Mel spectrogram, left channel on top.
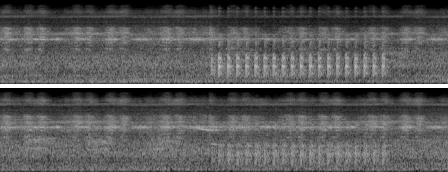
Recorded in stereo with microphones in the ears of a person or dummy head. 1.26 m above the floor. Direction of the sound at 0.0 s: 45° right (ahead or behind).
